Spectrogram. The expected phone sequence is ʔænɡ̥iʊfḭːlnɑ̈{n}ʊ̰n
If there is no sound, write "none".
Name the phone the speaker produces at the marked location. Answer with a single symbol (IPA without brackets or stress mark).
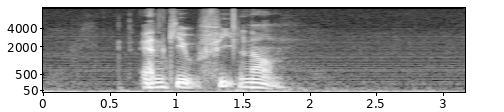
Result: none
